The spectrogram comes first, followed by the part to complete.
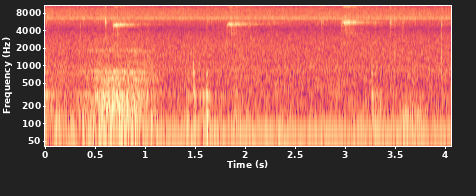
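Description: Quiet wet woodland: three short, faint high chirps about a second apart, with a soft rustle of movement near the start and a couple of faint clicks.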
